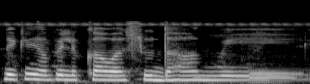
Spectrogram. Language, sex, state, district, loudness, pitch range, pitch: Hindi, female, Bihar, Purnia, -17 LUFS, 200-215 Hz, 205 Hz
